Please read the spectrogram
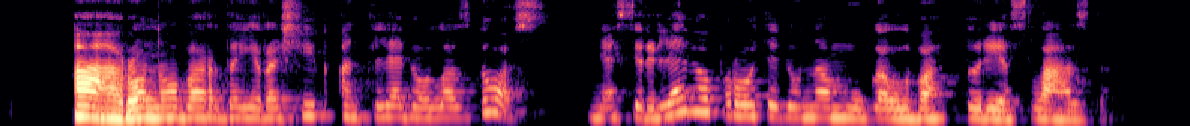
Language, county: Lithuanian, Šiauliai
